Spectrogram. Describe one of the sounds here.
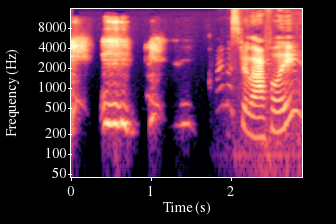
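A young boy speaks cheerfully over an online call.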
